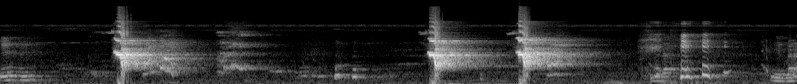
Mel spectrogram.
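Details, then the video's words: Labrador Retriever puppy, jealous while a beagle puppy is pampered, lets out three sharp, bright barks spaced a few seconds apart, with softer whines and yips between; people talk in the background throughout. "#Labrador puppy feels jealous about,pampering #Beagle puppy"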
